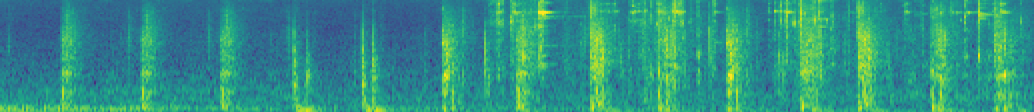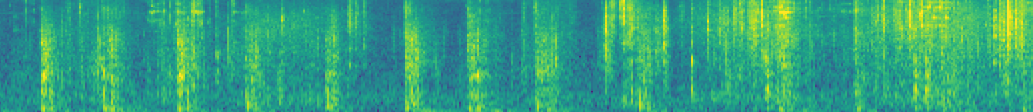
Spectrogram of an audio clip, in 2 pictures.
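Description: Footsteps crunch on dry, dusty ground at a quick, steady pace.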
